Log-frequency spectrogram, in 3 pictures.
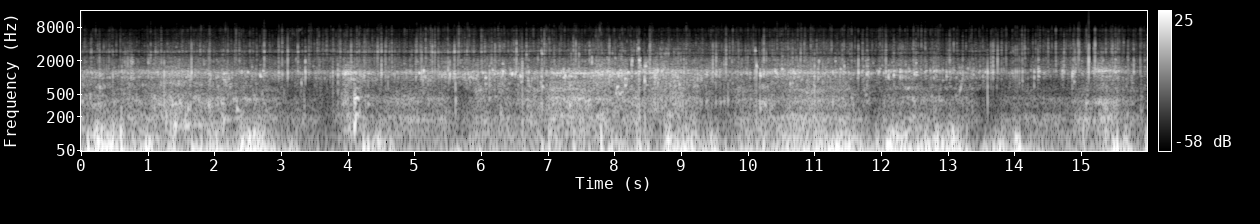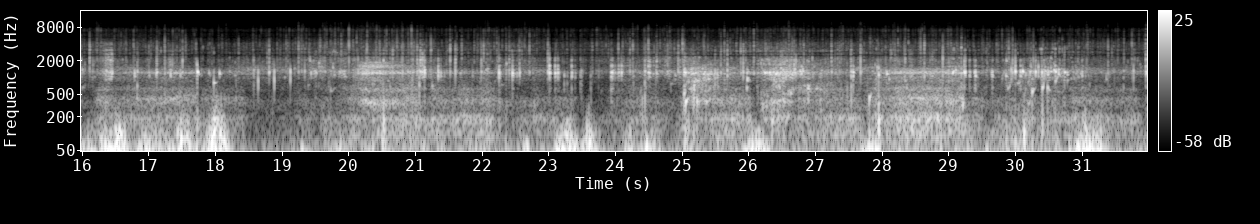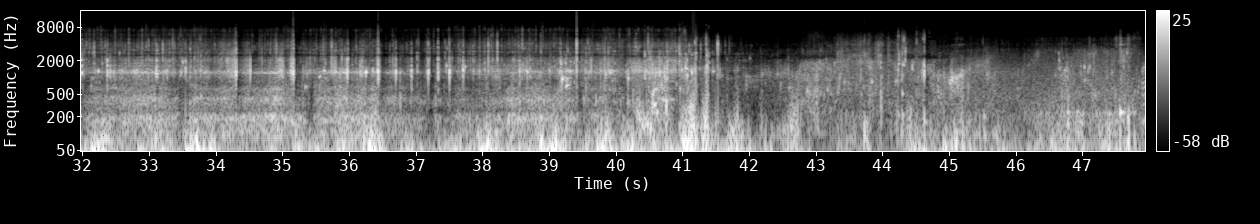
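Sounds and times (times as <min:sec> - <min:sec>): muffled underwater rushing water: 0:00.0 - 0:47.9.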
